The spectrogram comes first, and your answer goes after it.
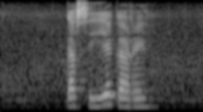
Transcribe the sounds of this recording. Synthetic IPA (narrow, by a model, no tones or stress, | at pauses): kʼasɪjekʼarɪ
